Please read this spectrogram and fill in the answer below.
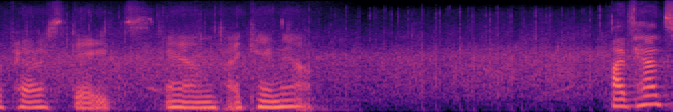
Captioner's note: audience applauding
